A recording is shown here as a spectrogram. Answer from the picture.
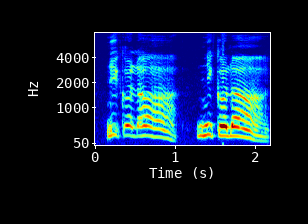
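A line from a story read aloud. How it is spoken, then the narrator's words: Shouting. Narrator (French): criait-elle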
